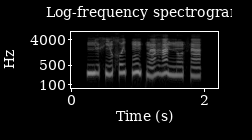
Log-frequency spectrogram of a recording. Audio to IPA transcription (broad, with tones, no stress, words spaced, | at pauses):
ɲʏ˧xĩ˨˩˦χʷi˧˥ põ˧˥˧tʷã˨˩˦ɦã˧˥˧ nõ˧θã˧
